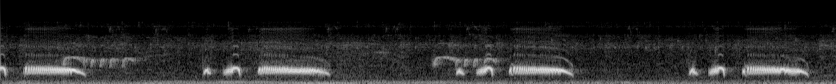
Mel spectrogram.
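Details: Energetic spotted dove cooing, played with local zebra dove voices to prompt zebra doves into answering. The phrase is repeated three times about every three seconds: two or three quick coos and then a drawn-out, downward-sliding note. A fainter rippling higher sound comes in between.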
